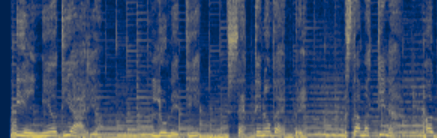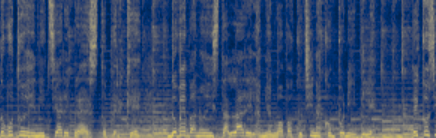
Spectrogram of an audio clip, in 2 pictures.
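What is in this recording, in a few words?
Italian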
